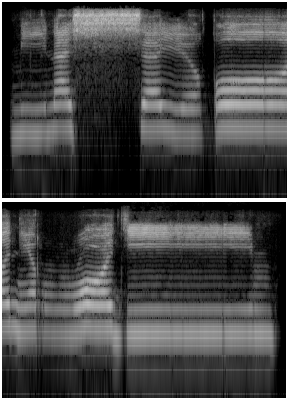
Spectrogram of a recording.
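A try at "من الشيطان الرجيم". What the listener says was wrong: Ya, syai masih ngayun.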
